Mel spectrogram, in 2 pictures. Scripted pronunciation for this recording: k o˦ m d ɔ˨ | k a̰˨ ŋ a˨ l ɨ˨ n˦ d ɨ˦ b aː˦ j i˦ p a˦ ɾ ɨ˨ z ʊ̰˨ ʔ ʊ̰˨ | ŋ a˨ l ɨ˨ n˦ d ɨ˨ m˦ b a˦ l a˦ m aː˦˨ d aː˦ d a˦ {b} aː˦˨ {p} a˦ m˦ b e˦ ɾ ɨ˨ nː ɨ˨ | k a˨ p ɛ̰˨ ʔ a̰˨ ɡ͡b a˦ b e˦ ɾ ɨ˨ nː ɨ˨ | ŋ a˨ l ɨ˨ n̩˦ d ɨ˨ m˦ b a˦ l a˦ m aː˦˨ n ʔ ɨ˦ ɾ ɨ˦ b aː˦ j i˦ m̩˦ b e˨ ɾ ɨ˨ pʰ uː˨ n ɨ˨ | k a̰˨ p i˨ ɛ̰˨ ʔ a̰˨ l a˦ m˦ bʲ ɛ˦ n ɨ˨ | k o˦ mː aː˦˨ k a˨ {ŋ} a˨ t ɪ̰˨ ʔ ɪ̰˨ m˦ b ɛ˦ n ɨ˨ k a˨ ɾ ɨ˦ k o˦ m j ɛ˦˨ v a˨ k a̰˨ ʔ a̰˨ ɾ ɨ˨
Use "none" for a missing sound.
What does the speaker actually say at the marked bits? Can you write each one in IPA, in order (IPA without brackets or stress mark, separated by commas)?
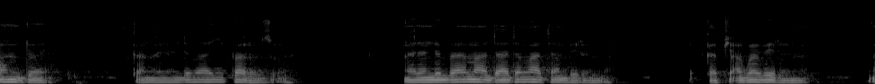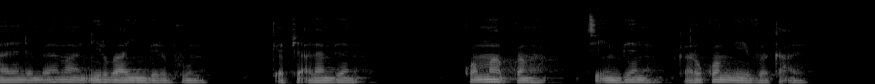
m, t, ŋ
